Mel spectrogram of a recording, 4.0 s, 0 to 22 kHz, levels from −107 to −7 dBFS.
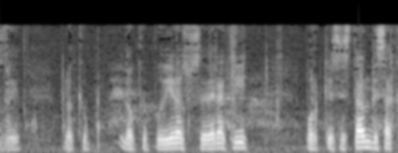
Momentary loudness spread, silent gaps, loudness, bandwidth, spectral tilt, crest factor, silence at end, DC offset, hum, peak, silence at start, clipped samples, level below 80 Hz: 16 LU; none; -19 LUFS; 11.5 kHz; -5.5 dB/octave; 20 dB; 0.05 s; under 0.1%; none; 0 dBFS; 0 s; under 0.1%; -52 dBFS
